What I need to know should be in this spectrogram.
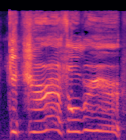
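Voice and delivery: high, drawn-out mock holler; yelling. Someone chasing the dog down, yelling. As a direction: imitate an owner yelling after a runaway dog. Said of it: "chasing you down and yelling at you".

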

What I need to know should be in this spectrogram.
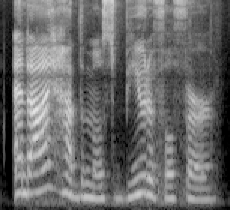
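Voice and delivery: ordinary delivery

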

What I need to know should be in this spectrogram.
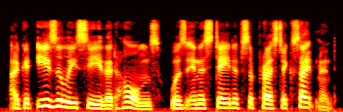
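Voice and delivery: plain reading voice

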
